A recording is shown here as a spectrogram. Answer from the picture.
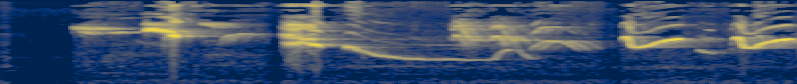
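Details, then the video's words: Chinese blackbird singing varied phrases: bright chirps, a long descending slurred whistle, scratchy warbles, and two closing upslurred whistles. "烏鶇(黑鶇)的叫聲/Sound of Chinese Blackbird"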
